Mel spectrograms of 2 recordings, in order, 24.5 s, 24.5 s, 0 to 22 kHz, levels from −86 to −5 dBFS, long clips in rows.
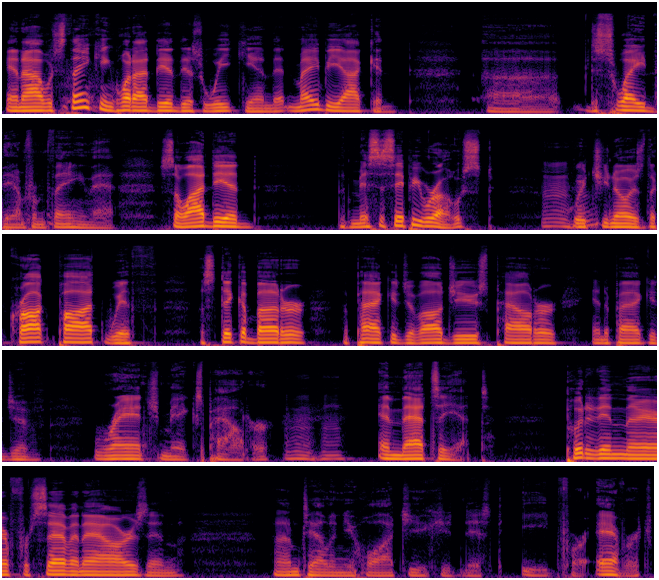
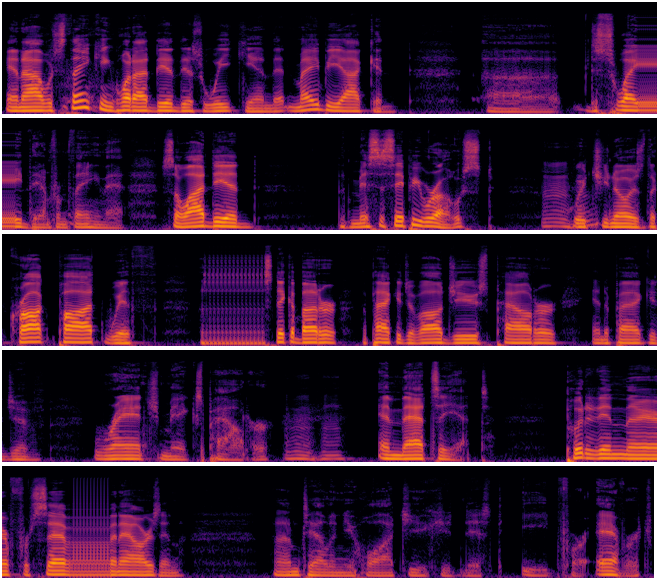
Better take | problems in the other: first | audio freezing; at 5 s, at 11 s and at 20 s

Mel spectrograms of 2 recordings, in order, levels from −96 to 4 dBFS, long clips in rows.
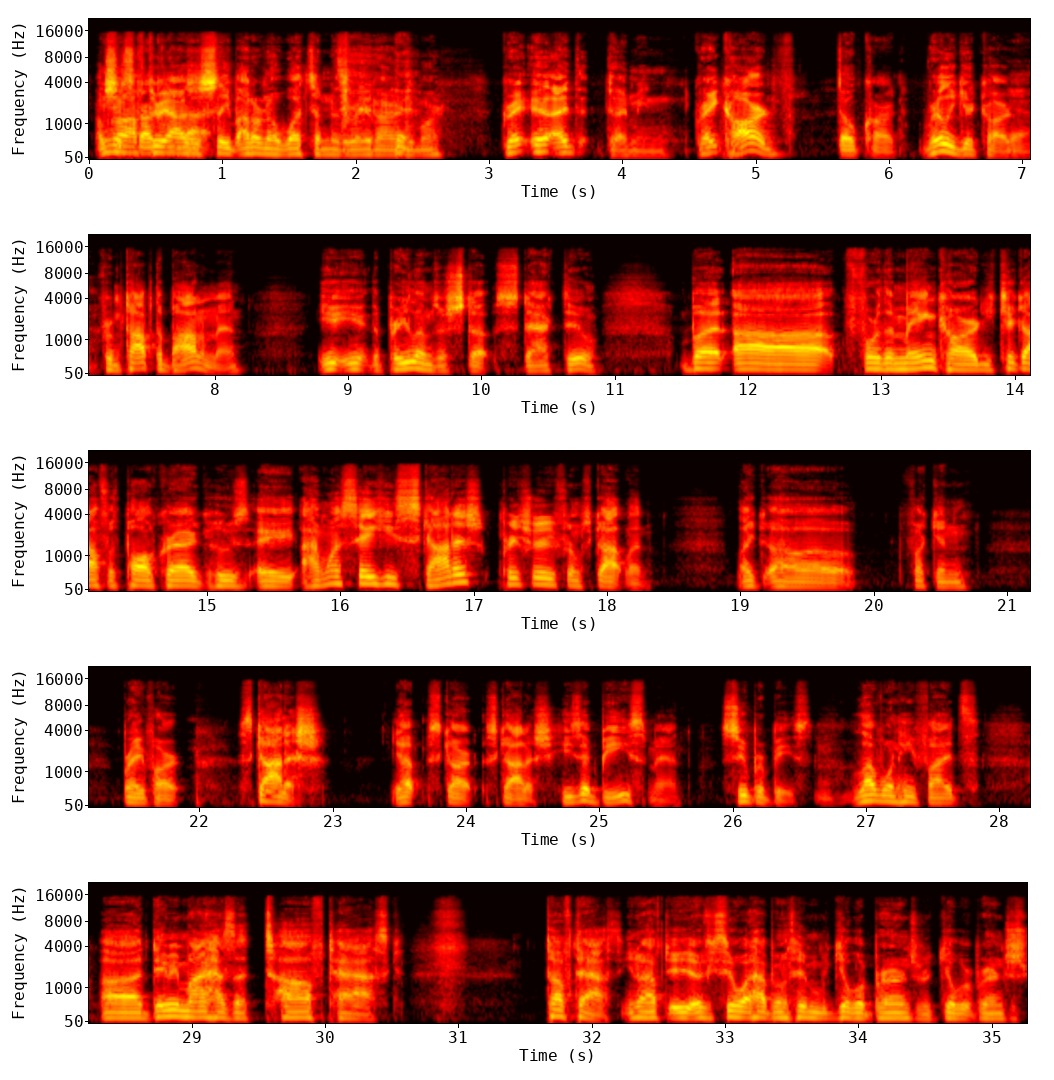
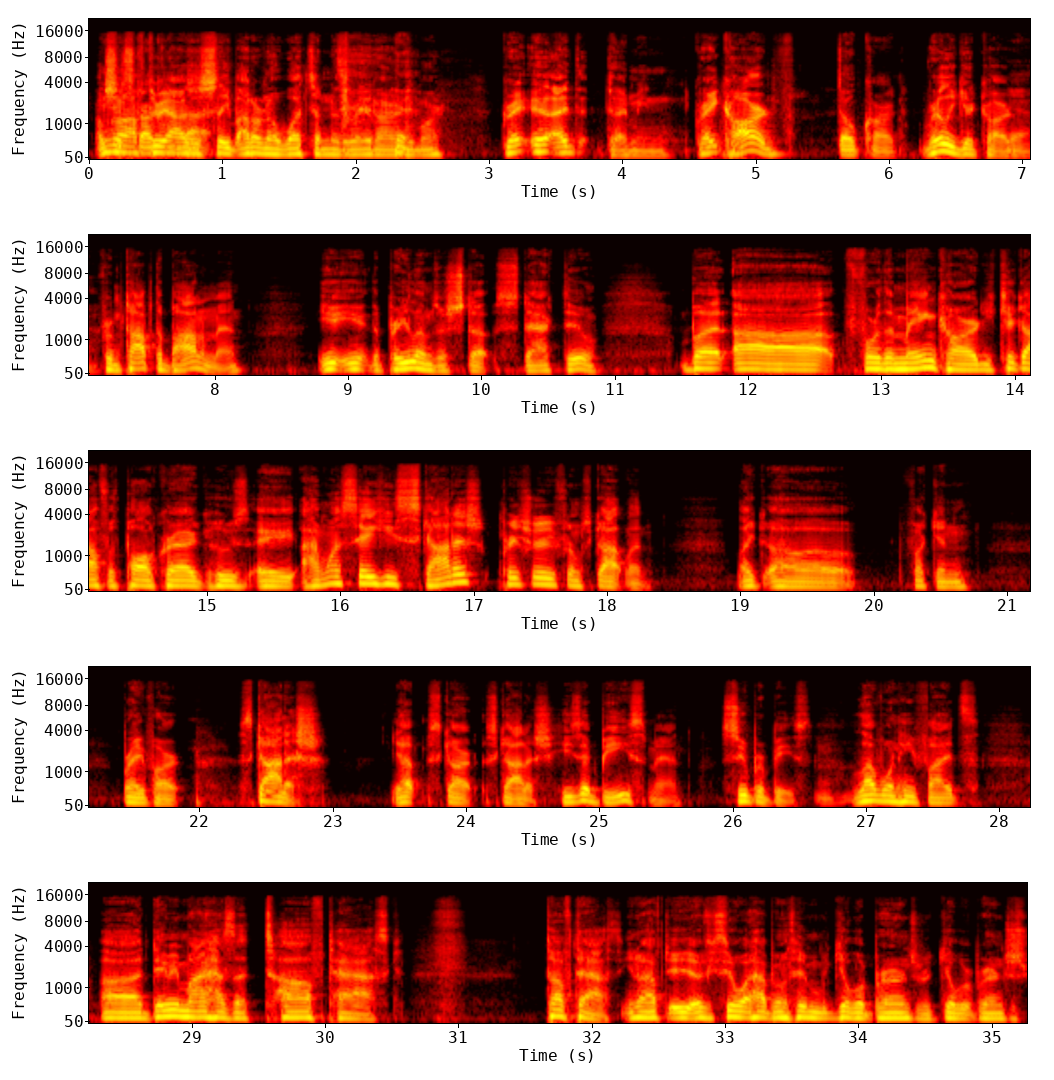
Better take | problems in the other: second | thin; somewhat; fading below 1 kHz

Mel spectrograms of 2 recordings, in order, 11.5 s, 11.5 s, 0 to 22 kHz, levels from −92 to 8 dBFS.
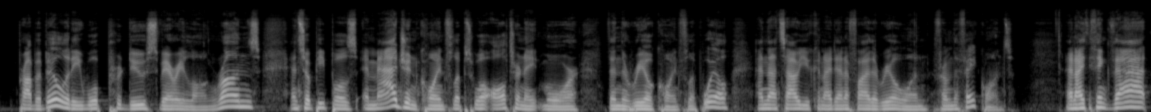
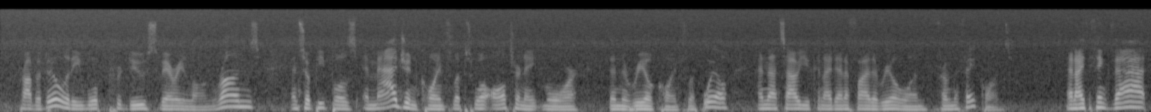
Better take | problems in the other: first | hiss; noticeable; throughout; 10 dB below the speech

